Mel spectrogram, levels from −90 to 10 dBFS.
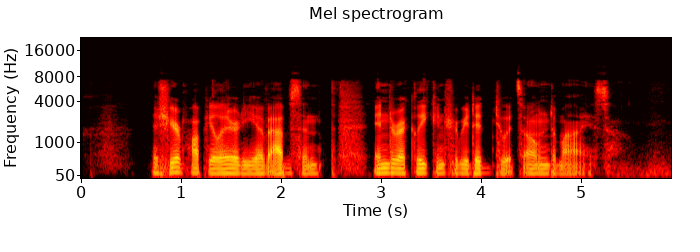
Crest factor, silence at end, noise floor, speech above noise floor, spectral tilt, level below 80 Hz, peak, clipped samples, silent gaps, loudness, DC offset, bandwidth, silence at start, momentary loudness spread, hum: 22 dB; 0.55 s; -59 dBFS; 34 dB; -6 dB/octave; -52 dBFS; -6 dBFS; under 0.1%; none; -27 LUFS; under 0.1%; 7.8 kHz; 0.7 s; 14 LU; none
